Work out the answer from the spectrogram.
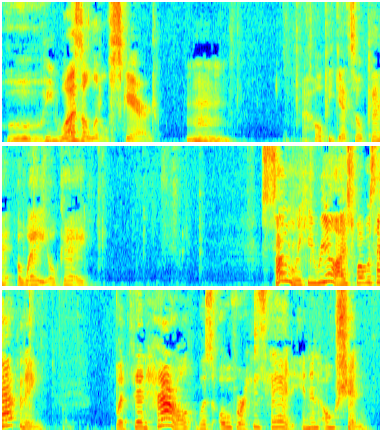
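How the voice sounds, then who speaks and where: A woman's voice: on the high side, animated, measured pace, pauses often. A woman reading a picture book aloud to young children, expressively, with playful asides, questions and little sound effects. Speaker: children's storyteller.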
